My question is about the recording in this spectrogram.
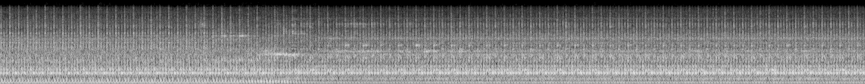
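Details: BMW engine at idle: a fairly regular knock of about two or three a second tapping over the hum; source unknown.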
